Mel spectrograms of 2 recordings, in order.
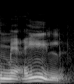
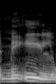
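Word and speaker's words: מעיל: Okay, really the right way to say it's me'il, im ayin. Ayin, it has to come from the throat. Some people, they don't separate. They say me'il with aleph, it's not correct.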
